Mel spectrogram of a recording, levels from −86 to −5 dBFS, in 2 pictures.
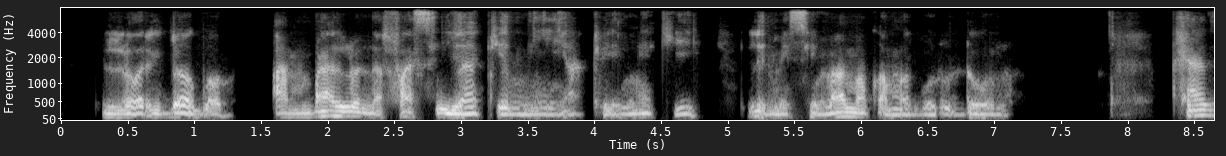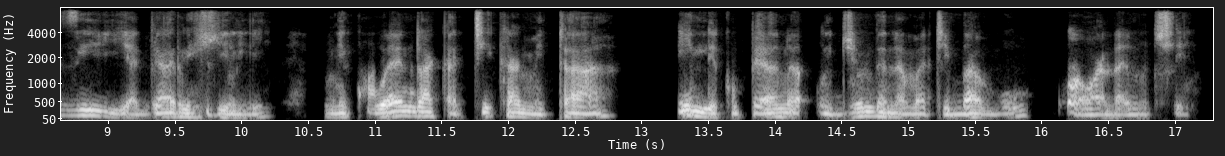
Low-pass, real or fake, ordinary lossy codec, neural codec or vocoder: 7.2 kHz; fake; Opus, 64 kbps; codec, 24 kHz, 1.5 kbps, HILCodec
